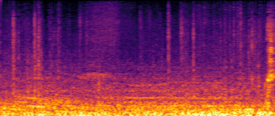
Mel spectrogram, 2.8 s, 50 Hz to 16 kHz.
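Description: A BMW E46 M3 driving on the road in sport mode, a steady low road and engine rumble heard from inside the car, continuous and fairly loud with no talk.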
